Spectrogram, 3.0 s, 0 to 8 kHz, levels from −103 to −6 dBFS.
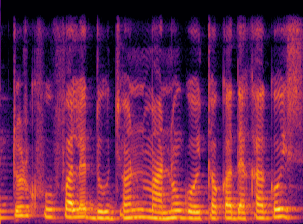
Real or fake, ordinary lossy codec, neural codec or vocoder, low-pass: real; none; none; 7.2 kHz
